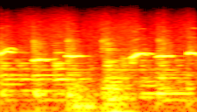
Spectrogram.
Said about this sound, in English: For at the very break of day, the peanut vendor's on his way. At dawning, that whistle goes.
